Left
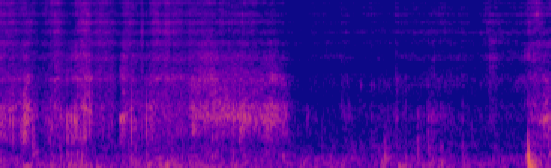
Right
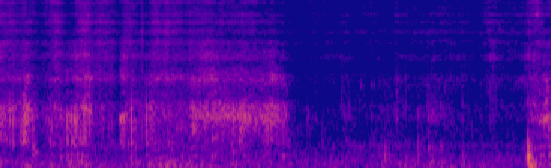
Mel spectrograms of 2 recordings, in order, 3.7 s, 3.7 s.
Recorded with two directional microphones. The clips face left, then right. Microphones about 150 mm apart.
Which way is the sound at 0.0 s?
25° right (ahead or behind).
